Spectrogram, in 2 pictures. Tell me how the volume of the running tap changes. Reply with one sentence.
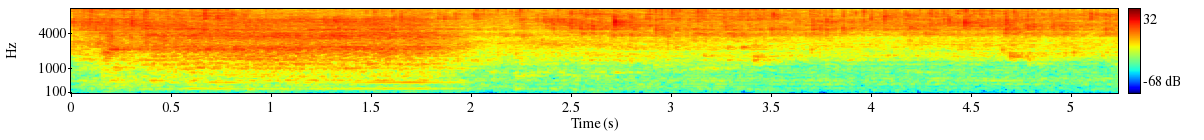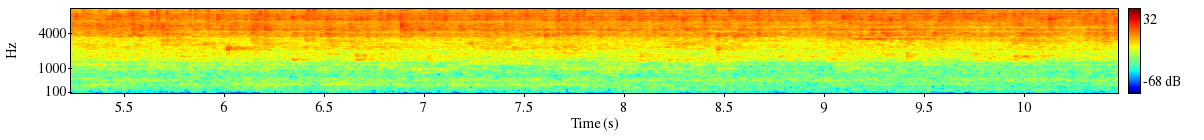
The volume of the running tap stays about the same.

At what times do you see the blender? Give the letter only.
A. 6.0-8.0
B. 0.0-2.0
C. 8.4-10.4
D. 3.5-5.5
B.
